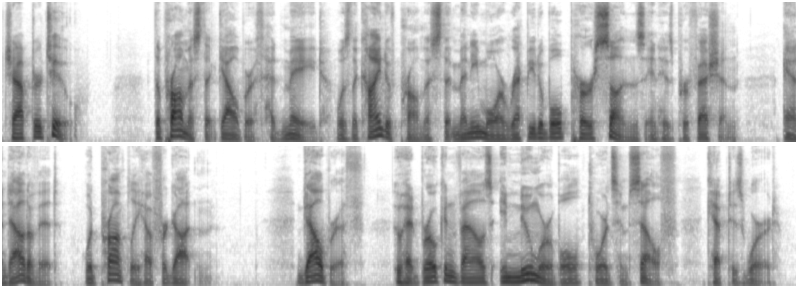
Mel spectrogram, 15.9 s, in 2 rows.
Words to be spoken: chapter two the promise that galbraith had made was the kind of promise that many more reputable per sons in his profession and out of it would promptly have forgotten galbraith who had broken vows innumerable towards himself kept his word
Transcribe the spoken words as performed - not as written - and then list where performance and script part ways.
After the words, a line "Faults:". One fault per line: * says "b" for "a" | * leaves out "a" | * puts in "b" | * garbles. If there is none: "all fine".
chapter two the promise that galbraith had made was the kind of promise that many more reputable per sons in his profession and out of it would promptly have forgotten galbraith who had broken vows innumerable towards himself kept his word
Faults:
all fine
